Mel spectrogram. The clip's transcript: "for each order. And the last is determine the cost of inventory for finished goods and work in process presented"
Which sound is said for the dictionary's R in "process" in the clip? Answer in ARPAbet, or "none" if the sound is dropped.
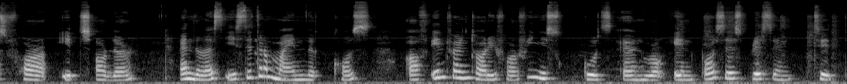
none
